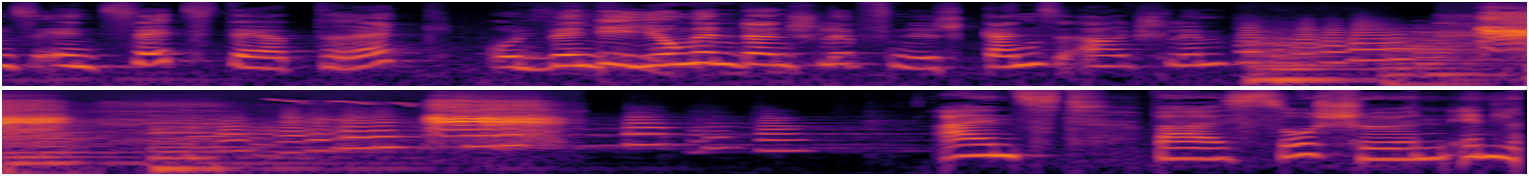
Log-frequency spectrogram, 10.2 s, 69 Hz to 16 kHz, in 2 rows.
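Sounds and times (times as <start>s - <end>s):
speech: 0.0s - 7.1s, 8.3s - 10.1s
rook colony cawing in Laubheim: 4.8s - 7.1s.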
